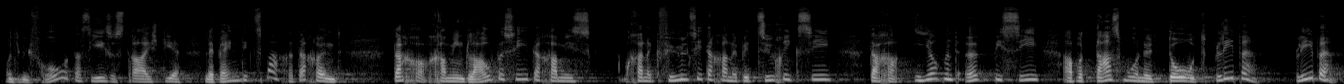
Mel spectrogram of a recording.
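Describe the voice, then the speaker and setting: A man's voice: fairly high pitch, animated, moderate pace, darkish tone, breathy edge. A man preaching earnestly to his congregation, repeating phrases for emphasis and reading a passage aloud. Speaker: pastor. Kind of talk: sermon with Bible reading and prayer. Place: church. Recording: long reverb of a church hall.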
